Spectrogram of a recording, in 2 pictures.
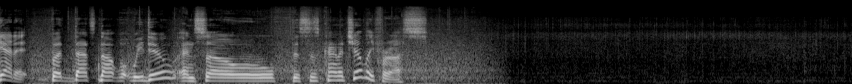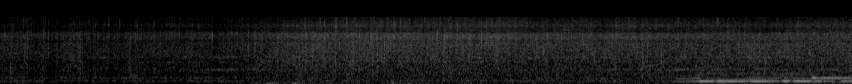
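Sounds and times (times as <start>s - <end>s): steaks sizzling on a griddle: 5.0s - 17.0s.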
